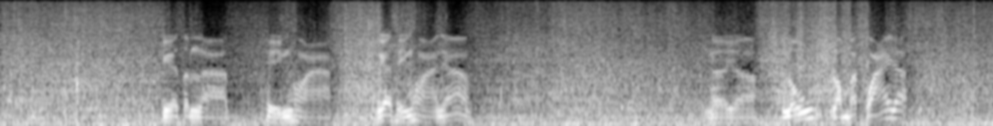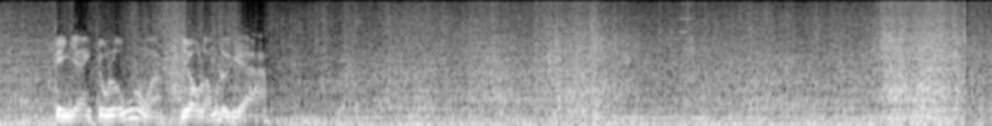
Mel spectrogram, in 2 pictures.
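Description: A boat engine chugs steadily.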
